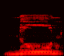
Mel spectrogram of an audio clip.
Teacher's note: জিহ্বার আগা তার বরাবর তালুর সঙ্গে লাগায় এই যে জিহ্বার আগাটা তালুতে গেলে কি হবে উচ্চারণ নুন ইজি · ওই 4 নম্বরের সাথে মিলাই দেখেন, জিহ্বার গোড়া বলছিলাম তার বরাবর তালুর সঙ্গে লাগে, আর এইটা হবে জিহ্বার আগা তার বরাবর তালুর সঙ্গে লাগে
